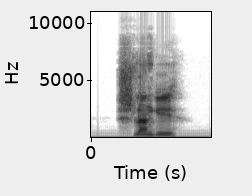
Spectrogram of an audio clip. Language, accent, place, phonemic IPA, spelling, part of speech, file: French, France, Lyon, /ʃlɛ̃.ɡe/, chlinguer, verb, LL-Q150 (fra)-chlinguer.wav
- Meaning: to stink, to reek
